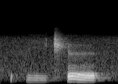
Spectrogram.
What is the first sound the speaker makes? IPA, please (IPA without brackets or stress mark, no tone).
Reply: θ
